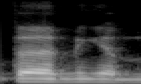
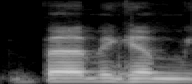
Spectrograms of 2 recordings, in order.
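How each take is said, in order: First: It is said with a British pronunciation. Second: It is said with an American pronunciation. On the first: It refers to the British city. "my Birmingham" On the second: It refers to the American city. "your Birmingham"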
